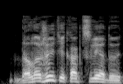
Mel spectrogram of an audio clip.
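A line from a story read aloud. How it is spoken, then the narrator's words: Barked command. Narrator (Russian): рявкнул Сварог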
